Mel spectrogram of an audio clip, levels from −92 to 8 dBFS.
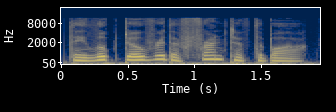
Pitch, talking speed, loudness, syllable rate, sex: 190 Hz, 245 wpm, -17 LUFS, 5.8 syllables/s, female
